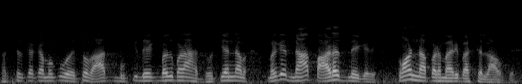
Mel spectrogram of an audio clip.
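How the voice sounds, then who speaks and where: A man from Gujarat, a monk telling stories in a lively sermon and acting out what others said. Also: on the high side, very fast, a little hiss or hum. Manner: lively, acts out quoted speech. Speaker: monk preacher. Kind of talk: storytelling sermon. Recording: dull lo-fi recording.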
